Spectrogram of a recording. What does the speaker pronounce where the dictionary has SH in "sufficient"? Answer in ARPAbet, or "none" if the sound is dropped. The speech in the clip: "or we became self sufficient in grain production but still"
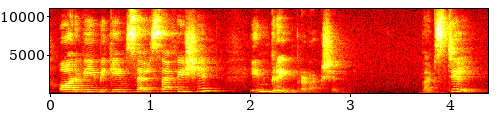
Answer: SH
